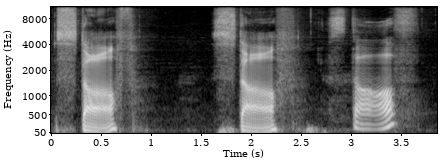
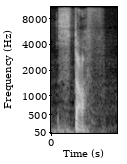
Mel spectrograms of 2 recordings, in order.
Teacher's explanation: 長さじゃん。It's length. Yeah, it's a longer A. It's a matter of length.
